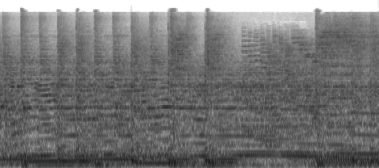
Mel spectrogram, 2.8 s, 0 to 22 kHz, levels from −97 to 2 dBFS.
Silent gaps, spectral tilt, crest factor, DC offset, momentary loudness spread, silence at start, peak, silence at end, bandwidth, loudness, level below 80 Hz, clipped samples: none; -3.5 dB/octave; 14 dB; 0.2%; 2 LU; 0 s; 0 dBFS; 0 s; 17.5 kHz; -13 LUFS; -32 dBFS; under 0.1%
